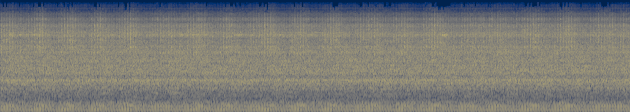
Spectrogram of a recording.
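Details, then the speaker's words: Power washer small engine after carburetor re-cleaning, started on choke: pulsing, slightly uneven beat that hunts, running a little sloppy; owner suspects leftover old fuel mixed with new, cause unconfirmed. "Still runs a little sloppy. That just might be that super old fuel that's in there, because I did mix the two because I couldn't really drain it all out."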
